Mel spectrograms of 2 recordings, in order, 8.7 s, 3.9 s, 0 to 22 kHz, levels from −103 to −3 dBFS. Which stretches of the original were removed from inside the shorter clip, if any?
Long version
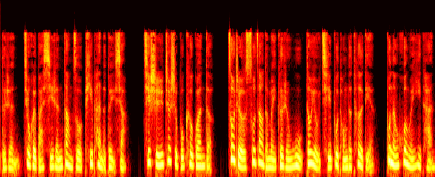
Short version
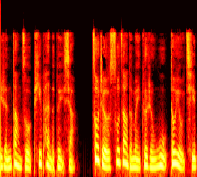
0:02.8-0:04.5

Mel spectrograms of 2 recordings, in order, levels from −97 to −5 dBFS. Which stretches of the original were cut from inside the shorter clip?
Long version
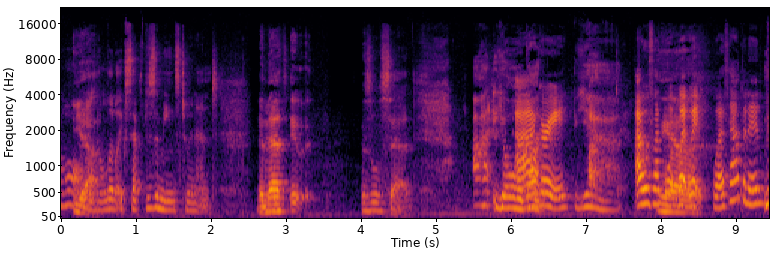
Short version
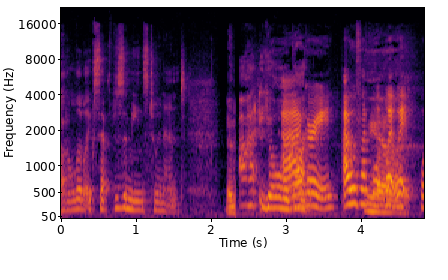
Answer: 0:02.7-0:05.4
0:06.8-0:07.6

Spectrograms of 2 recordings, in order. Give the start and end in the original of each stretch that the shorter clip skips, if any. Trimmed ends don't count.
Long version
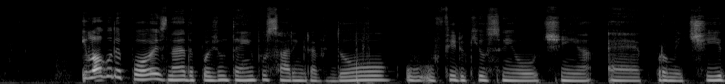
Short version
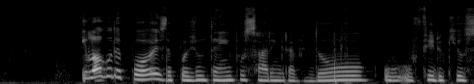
0:01.7-0:01.9

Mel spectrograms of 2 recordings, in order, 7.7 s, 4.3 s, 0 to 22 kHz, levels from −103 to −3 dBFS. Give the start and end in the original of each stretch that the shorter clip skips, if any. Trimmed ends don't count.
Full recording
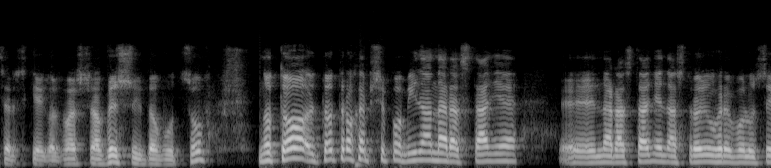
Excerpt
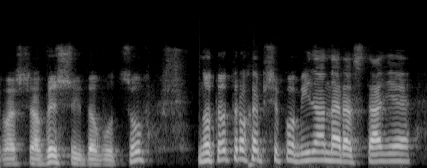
0:02.7-0:03.2

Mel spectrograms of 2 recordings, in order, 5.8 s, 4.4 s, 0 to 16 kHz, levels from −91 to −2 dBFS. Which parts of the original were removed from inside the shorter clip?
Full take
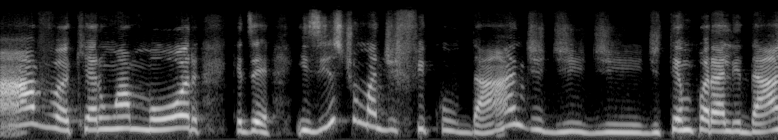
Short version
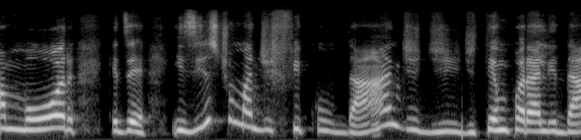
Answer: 0:04.4-0:04.8

